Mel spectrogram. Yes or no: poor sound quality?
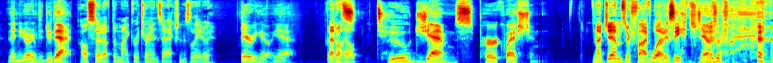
no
